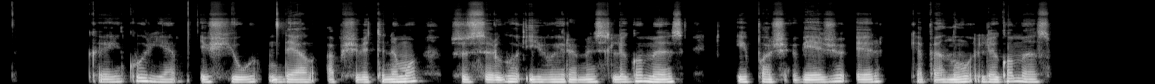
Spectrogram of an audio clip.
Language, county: Lithuanian, Kaunas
